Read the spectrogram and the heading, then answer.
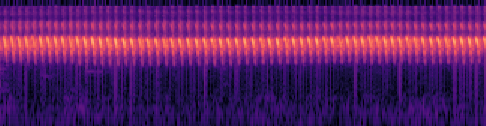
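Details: Courting male canary urging a female to mate, singing one unbroken, loud, fast rattling trill held at a steady high pitch for over three seconds, its rapid pulses evenly packed.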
